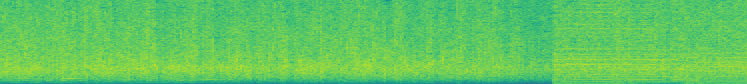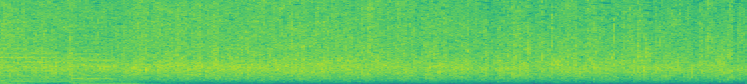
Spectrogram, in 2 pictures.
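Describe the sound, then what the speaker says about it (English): Studio audience applause on a snooker-themed game show, steady clapping throughout the clip with a brief dip partway, while a host speaks over the middle section with low voiced tones. "give her a nice big clap"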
